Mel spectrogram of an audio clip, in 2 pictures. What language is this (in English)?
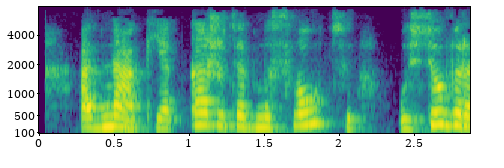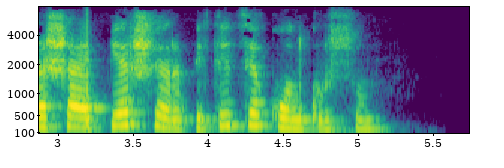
Belarusian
